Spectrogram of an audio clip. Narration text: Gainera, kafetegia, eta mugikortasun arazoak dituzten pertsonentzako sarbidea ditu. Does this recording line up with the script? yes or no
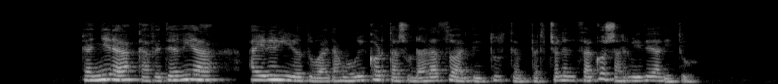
no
